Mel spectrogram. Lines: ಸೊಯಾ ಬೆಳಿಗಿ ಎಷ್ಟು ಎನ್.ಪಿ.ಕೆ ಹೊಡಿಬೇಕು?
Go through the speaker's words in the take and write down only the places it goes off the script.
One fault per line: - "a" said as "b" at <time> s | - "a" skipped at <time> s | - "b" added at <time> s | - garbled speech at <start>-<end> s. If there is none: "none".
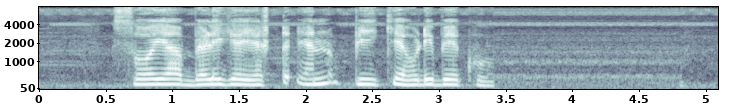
none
